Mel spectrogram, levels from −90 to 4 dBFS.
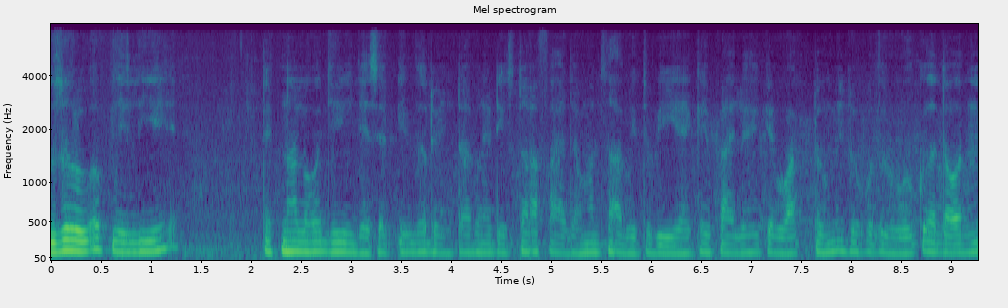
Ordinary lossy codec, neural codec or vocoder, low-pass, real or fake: none; codec, 16 kHz in and 24 kHz out, 0.8 kbps, FocalCodec, streaming, 65536 codes; 7.2 kHz; fake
